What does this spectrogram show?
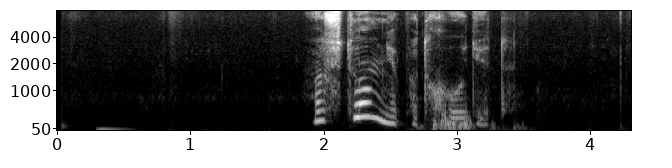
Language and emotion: Russian, sad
